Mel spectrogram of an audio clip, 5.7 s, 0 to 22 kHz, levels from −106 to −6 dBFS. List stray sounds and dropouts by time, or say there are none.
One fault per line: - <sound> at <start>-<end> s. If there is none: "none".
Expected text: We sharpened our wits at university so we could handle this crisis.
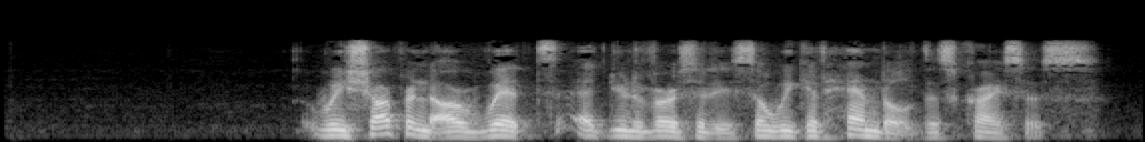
none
